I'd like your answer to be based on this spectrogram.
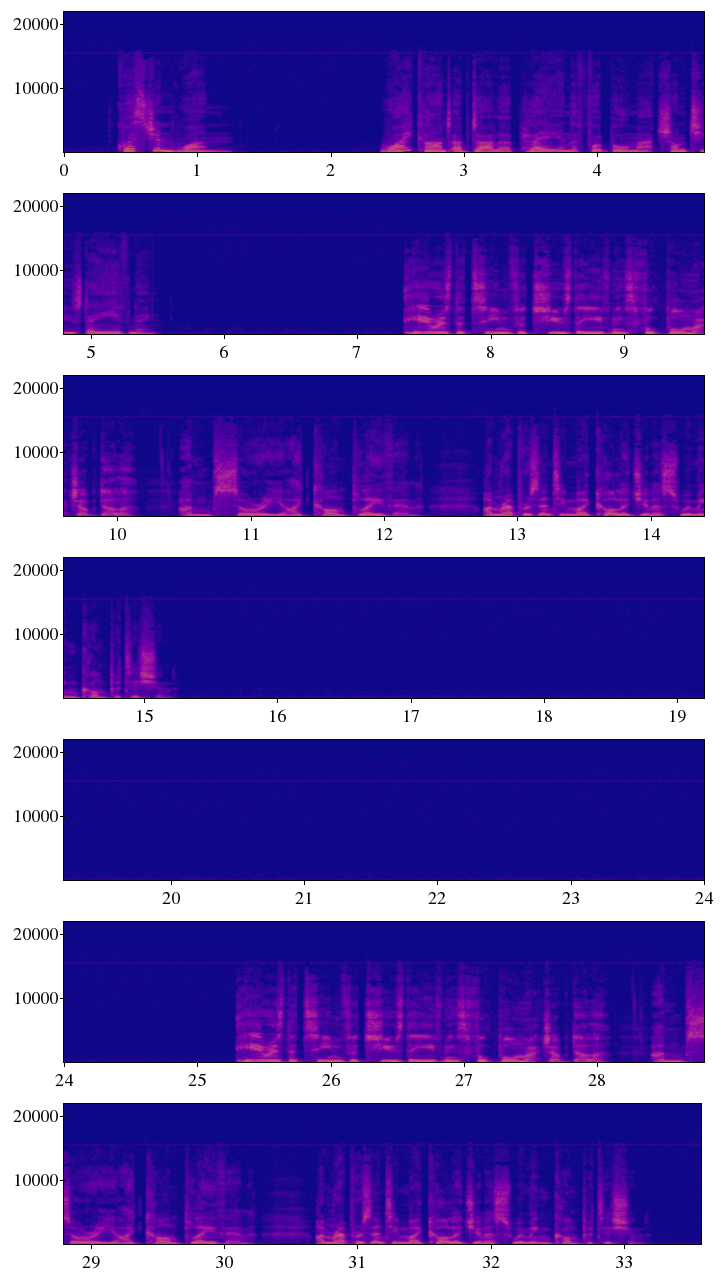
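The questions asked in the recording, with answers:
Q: Why can't Abdallah play in the football match on Tuesday evening?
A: He's representing his college in a swimming competition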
